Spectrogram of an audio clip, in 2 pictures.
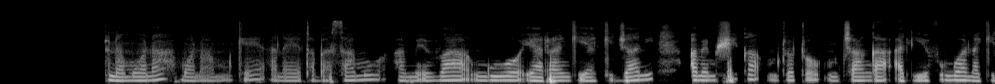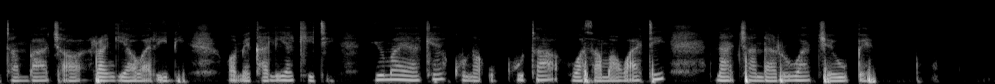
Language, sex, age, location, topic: Swahili, female, 18-24, Kisumu, health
